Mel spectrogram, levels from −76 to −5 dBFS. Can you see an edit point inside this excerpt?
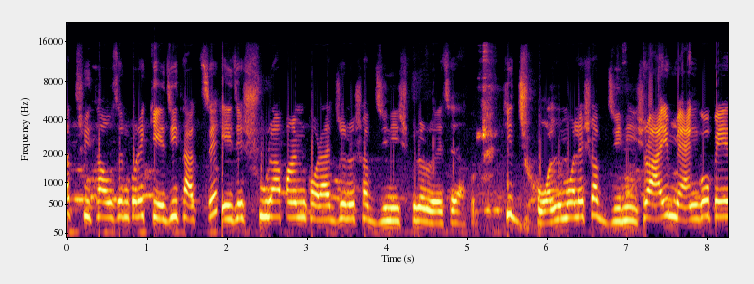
yes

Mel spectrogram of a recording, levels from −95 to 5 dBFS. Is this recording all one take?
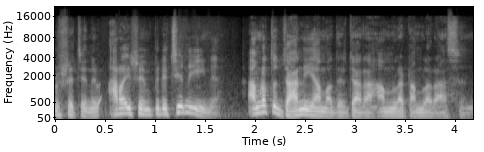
no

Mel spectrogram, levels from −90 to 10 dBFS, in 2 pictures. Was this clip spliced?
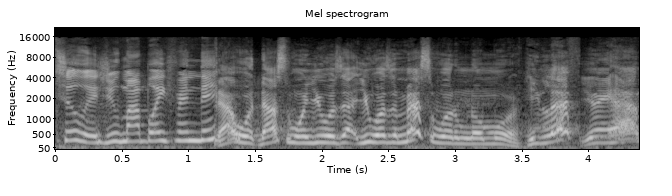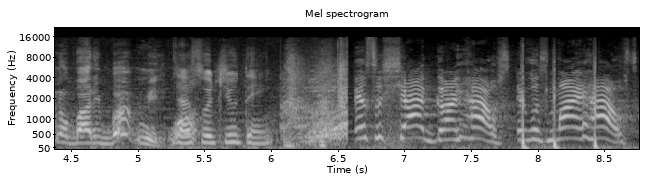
yes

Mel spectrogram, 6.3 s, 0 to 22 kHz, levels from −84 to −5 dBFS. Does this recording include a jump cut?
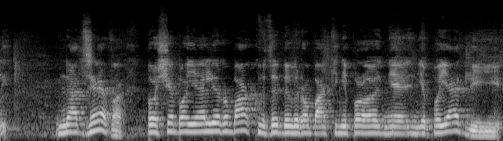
no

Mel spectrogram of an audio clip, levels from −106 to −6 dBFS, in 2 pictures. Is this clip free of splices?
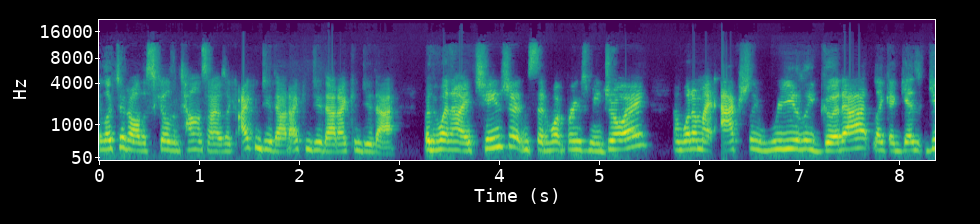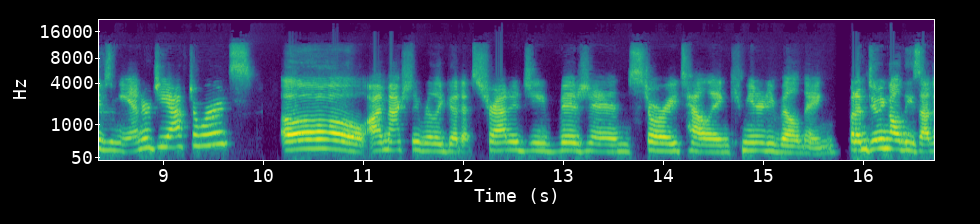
no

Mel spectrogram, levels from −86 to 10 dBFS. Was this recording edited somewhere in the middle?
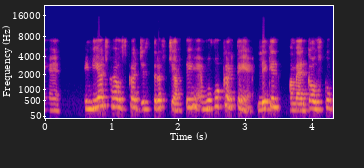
no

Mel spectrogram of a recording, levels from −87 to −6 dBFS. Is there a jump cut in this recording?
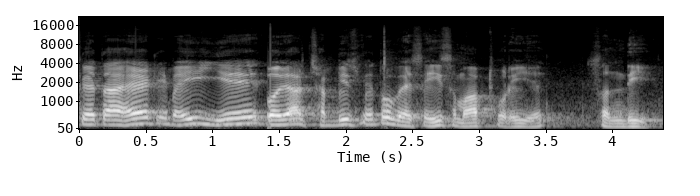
yes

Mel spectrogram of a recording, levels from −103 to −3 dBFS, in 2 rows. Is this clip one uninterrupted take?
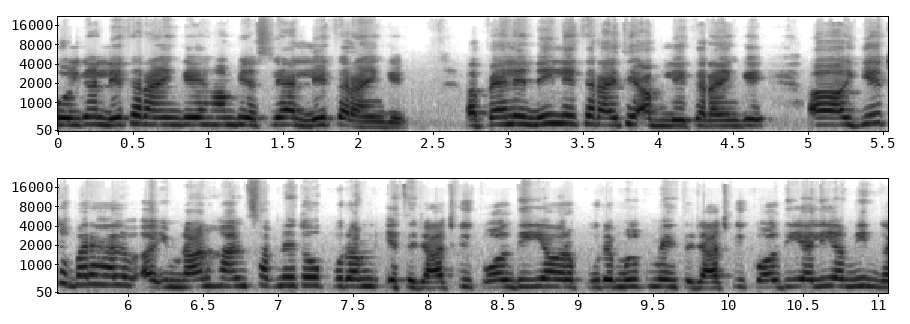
yes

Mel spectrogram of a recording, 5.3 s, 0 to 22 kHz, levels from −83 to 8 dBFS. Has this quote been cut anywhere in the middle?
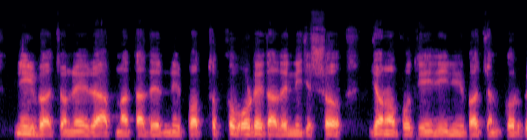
no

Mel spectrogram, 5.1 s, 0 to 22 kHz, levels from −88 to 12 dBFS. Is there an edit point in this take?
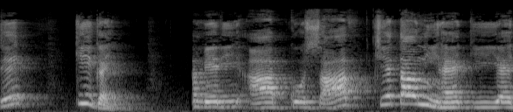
yes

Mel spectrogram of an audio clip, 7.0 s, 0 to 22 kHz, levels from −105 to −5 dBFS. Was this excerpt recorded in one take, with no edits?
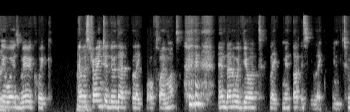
yes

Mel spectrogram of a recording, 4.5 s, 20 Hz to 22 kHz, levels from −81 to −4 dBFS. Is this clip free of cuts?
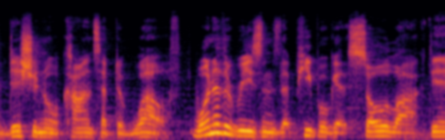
no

